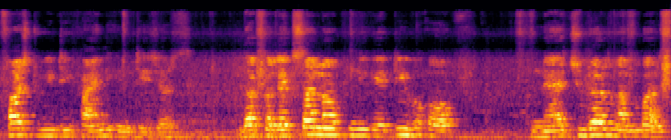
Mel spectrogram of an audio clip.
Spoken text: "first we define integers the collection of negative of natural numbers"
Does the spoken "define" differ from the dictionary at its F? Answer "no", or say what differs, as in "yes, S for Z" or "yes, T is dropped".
yes, P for F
